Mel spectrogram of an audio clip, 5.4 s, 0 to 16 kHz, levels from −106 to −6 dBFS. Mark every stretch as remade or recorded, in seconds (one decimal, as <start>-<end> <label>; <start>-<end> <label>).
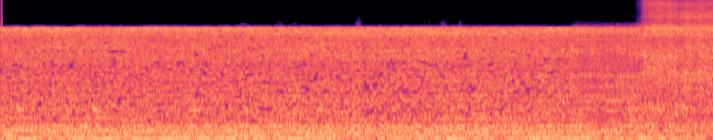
0.0-4.3 recorded; 4.3-5.4 remade

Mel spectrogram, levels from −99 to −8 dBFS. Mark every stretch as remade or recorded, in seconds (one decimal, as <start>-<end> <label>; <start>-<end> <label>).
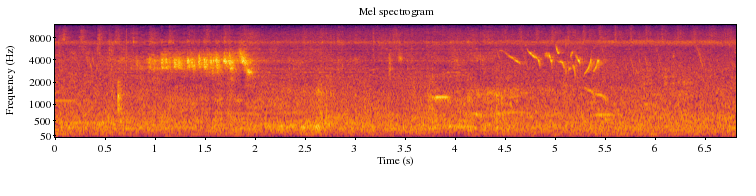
0.0-0.6 recorded; 0.6-4.4 remade; 4.4-6.8 recorded

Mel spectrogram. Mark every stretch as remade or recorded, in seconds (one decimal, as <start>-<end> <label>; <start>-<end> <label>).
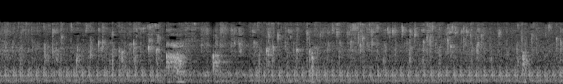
0.0-1.8 recorded; 1.8-2.5 remade; 2.5-5.6 recorded

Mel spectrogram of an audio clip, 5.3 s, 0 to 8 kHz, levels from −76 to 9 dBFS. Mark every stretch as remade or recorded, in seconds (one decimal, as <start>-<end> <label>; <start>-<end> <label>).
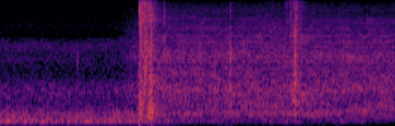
0.0-2.1 recorded; 2.1-3.5 remade; 3.5-4.0 recorded; 4.0-5.3 remade

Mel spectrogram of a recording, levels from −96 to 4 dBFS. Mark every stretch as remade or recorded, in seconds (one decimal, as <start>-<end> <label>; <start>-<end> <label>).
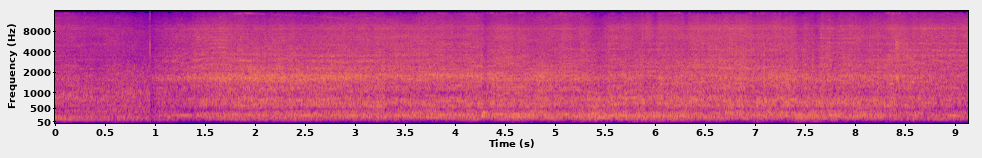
0.0-0.6 remade; 0.6-3.2 recorded; 3.2-7.5 remade; 7.5-8.0 recorded; 8.0-8.6 remade; 8.6-9.1 recorded

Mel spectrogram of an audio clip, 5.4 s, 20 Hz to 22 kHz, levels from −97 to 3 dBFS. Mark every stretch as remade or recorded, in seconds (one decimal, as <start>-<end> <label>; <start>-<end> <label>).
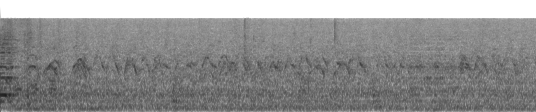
0.0-4.1 recorded; 4.1-4.6 remade; 4.6-5.4 recorded

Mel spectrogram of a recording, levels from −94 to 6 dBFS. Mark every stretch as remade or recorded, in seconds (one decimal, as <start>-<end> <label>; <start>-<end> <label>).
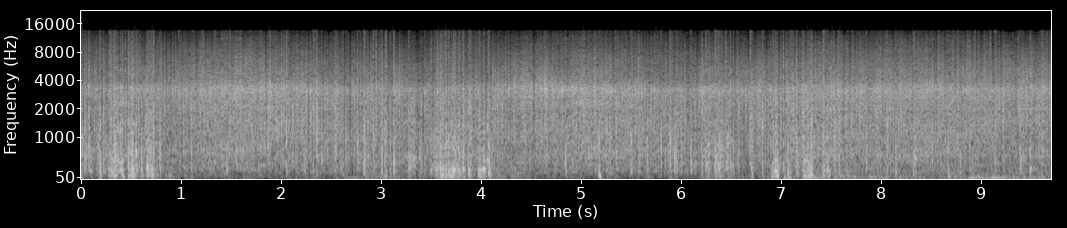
0.0-0.7 remade; 0.7-1.4 recorded; 1.4-9.7 remade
